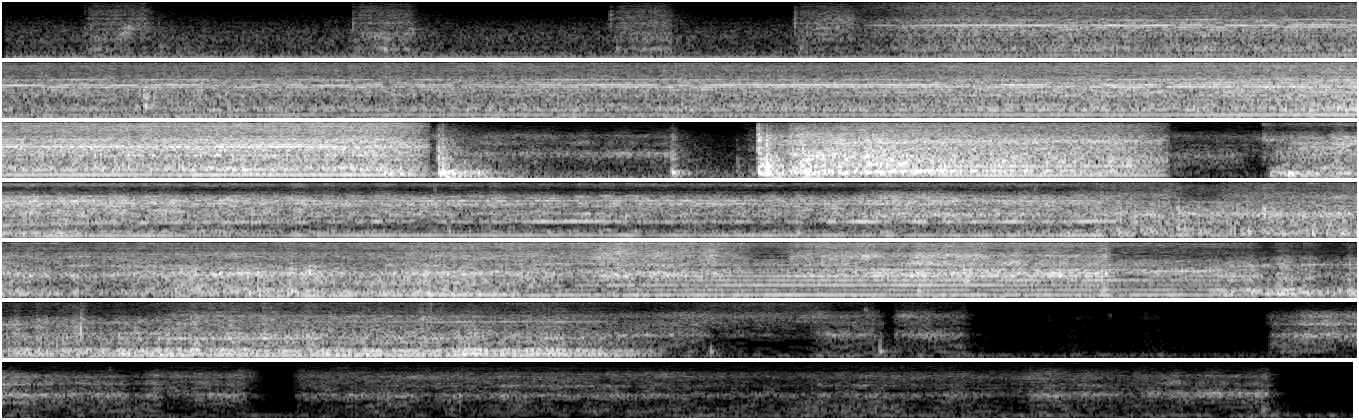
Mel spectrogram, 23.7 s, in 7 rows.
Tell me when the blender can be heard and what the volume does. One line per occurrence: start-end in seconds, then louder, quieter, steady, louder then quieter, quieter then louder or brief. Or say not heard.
2.1-18.6 louder then quieter.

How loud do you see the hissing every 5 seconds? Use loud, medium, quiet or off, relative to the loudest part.
quiet, quiet, loud, loud, quiet.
